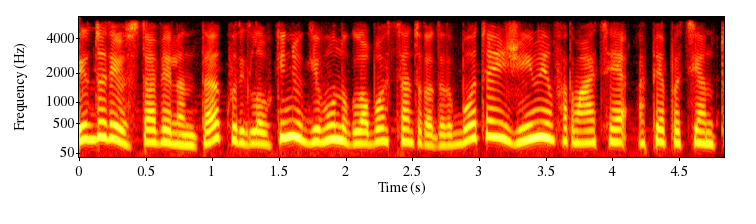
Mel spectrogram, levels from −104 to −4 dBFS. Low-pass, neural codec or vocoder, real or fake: 5.4 kHz; none; real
